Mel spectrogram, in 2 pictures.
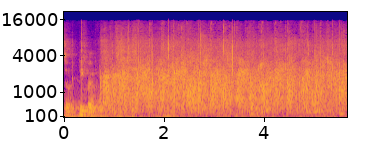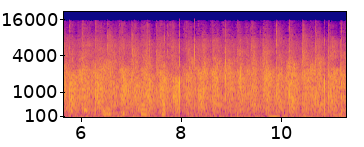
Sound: applause

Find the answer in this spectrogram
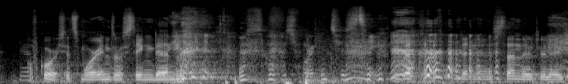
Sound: laughs and murmurs

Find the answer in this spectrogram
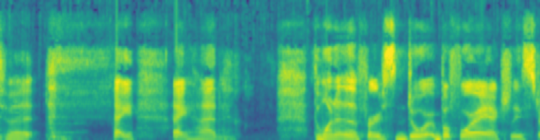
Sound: laughs

